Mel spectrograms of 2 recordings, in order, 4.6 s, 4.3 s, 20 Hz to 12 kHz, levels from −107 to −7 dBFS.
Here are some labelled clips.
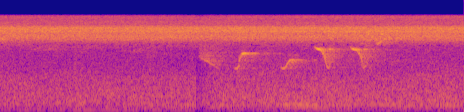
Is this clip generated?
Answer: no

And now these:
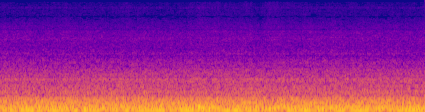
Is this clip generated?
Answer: no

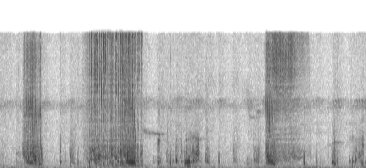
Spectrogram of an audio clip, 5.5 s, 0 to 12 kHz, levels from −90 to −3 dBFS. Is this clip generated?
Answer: yes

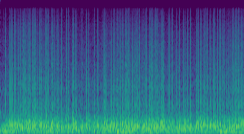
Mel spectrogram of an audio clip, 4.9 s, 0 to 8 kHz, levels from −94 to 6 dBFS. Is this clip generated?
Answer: yes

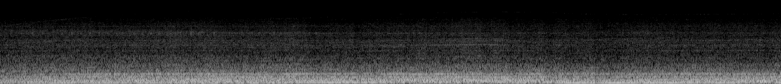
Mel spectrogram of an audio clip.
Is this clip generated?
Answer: no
